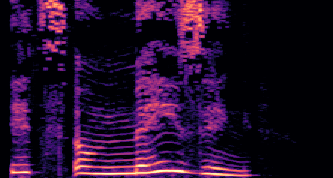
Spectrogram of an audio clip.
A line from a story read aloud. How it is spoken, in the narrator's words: I exclaimed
